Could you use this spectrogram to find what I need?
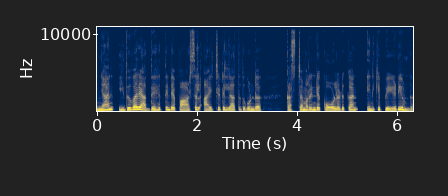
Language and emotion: Malayalam, fearful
